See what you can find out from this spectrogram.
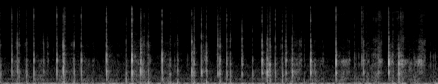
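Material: Cardboard.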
